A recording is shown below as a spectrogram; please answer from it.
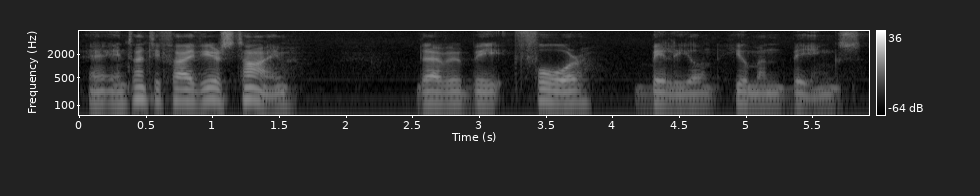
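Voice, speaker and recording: An older man gives a formal self-introduction to a panel, his voice sitting fairly low. He speaks in a measured way and sometimes restarts his phrases. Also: a bit bright. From Hungary. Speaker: panel member.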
